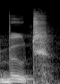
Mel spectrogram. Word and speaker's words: Bout: me talking about Victor boot it looks like the word bout but it is pronounced Boot and um I'll tell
